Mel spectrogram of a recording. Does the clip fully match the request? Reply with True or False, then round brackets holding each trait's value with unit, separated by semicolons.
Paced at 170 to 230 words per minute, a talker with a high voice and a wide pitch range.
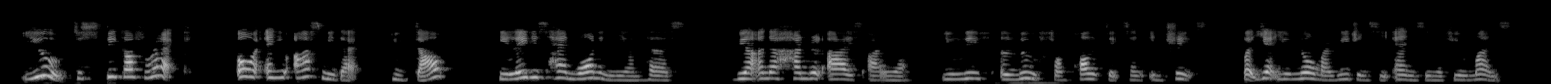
True (180 wpm; 245 Hz; 6.0 semitones)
